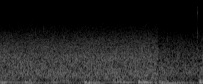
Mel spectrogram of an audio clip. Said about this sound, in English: Yeah, so Barnes Creek is a nice natural free-flowing creek. Drains on down into the lake and on out to the strait. Just beautiful, surrounded by all this old growth forest.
